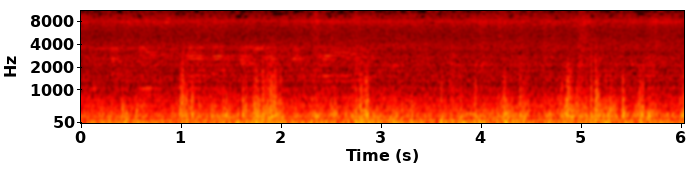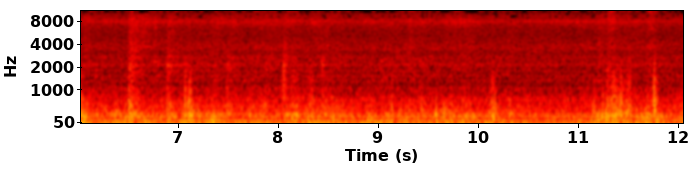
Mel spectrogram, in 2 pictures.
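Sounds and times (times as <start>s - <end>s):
train rumbling along track: 0.0s - 12.0s.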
